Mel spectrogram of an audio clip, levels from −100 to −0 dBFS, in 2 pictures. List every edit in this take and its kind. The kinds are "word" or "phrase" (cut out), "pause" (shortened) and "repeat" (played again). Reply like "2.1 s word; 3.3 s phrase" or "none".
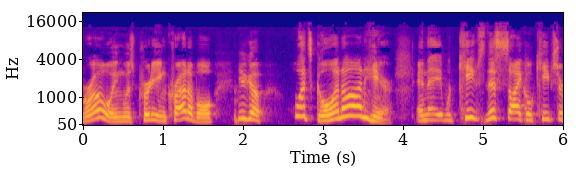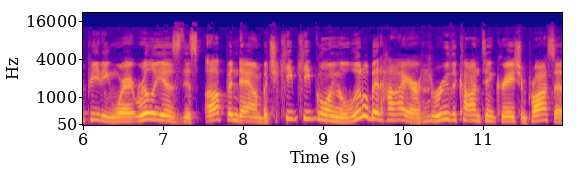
8.7 s repeat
